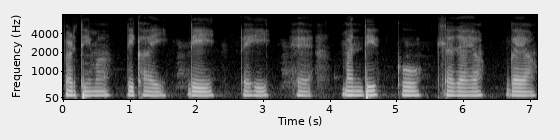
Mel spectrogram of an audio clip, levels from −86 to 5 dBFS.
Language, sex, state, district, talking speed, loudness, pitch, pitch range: Hindi, male, Rajasthan, Jaipur, 85 wpm, -21 LUFS, 145 Hz, 140-150 Hz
